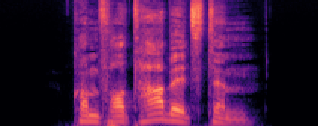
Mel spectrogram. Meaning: strong dative masculine/neuter singular superlative degree of komfortabel
- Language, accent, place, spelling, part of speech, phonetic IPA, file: German, Germany, Berlin, komfortabelstem, adjective, [kɔmfɔʁˈtaːbl̩stəm], De-komfortabelstem.ogg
